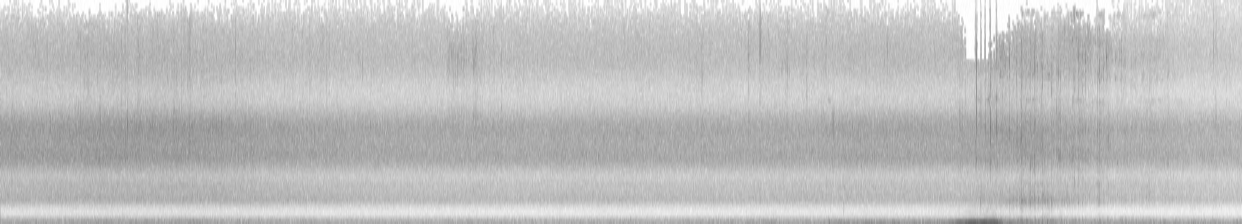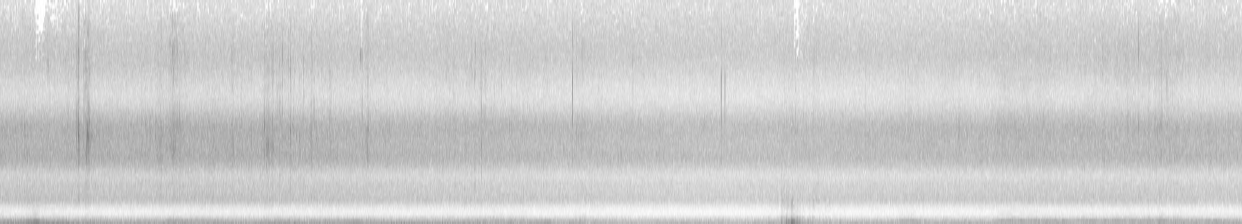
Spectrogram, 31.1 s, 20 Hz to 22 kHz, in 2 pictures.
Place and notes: Wesps in Václavice, Czechia - vosy se krmí na spadaných hruškách
Vosy na hruškách a vítr ve větvích hrušní. (Součást festivalu Ars Poetica 2022)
